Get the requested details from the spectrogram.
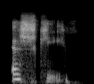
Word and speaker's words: Alki: And the way she pronounced it was Eshki. And I'm probably not really doing justice to that, but Eshki, with a little bit of gurgle in the back of your mouth, you know, Eshki.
